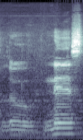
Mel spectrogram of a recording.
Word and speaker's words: Lunice: My name is Lunice, pronounced as Lunice, to be sure people get it right.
